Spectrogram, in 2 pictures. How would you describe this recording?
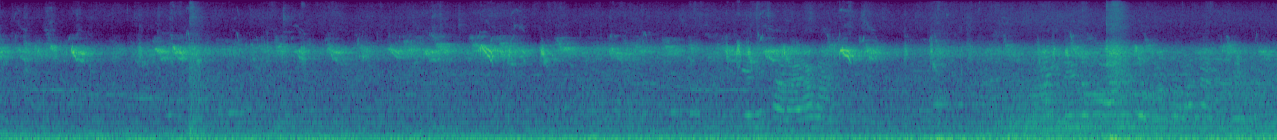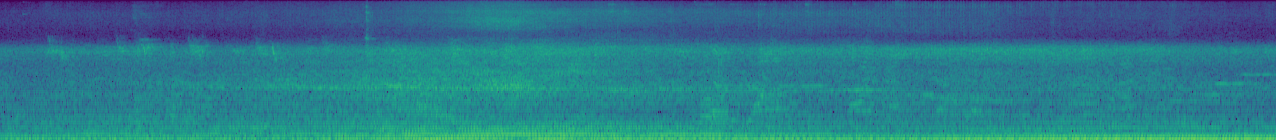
In the street, Birds singing, Traffic Sound, Market, Garbage truck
